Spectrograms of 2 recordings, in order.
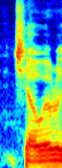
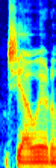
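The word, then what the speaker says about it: Chiawelo: But Chiawero, it's a Venda name. Oh, okay. You know, so that's how we pronounce it. Chiawero, which means a resting place or where you relax.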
